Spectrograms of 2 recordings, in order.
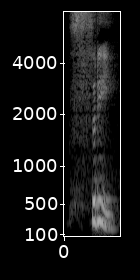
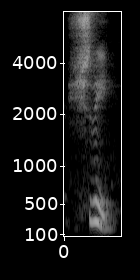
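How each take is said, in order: First: "श्री" said with a plain "s": "sri"; syllable pronunciation model. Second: "श्री" opening with a hushing "sh": "shri"; syllable pronunciation model. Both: Shown as a demonstration. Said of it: "ऐसे उच्चारण करेंगे".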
